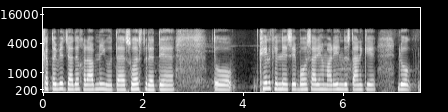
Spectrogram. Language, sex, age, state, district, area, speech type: Urdu, female, 30-45, Bihar, Khagaria, rural, spontaneous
